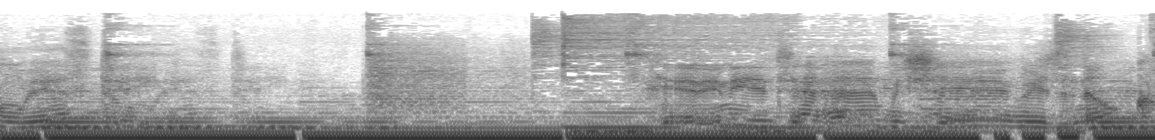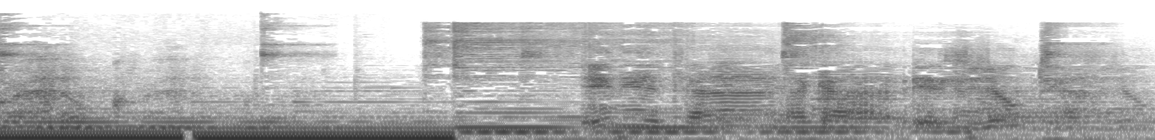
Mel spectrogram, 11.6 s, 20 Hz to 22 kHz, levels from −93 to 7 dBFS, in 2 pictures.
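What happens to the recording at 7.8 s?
At 7.73 s the adaptive stream switches to a lower bitrate and stays there to the end. The change is abrupt with no gap, and nothing remains above 12.3 kHz. The lost top end points to a step down from roughly 96 kbit/s AAC to 16 kbit/s HE-AAC.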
